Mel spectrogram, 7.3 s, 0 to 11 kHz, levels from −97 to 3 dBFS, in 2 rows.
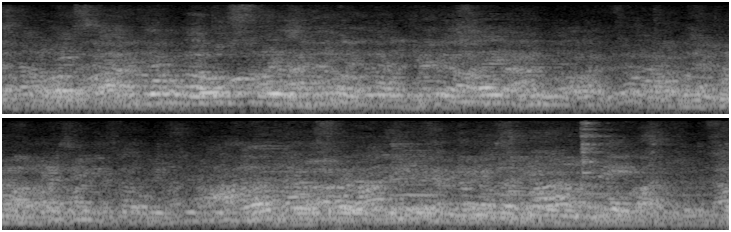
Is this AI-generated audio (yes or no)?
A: yes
